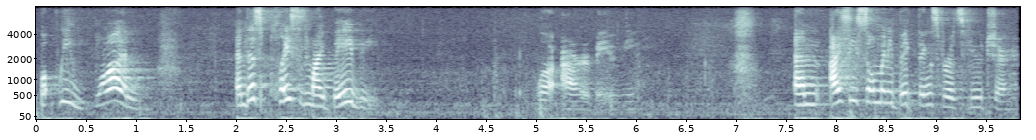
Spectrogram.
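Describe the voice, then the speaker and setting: A woman's voice: sits high, sing-song, a little slow, long pauses, exaggerated voice. A woman acting a grown woman bantering fondly with an old friend in a staged reading, recorded from far off with noise. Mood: teasing, wistful. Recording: noisy, distant stage recording.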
